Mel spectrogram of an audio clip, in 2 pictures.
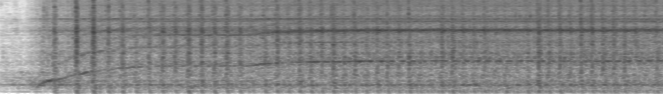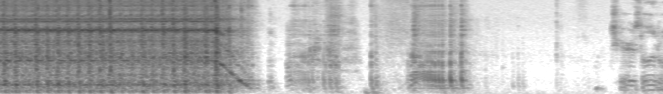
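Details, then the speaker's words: Sewing machine sewing binding onto a quilt: fast even stitching clatter with a thin high squeal riding steadily over it throughout; machine is a little squeaky, cause unknown. "little squeaky. You can probably hear that."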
